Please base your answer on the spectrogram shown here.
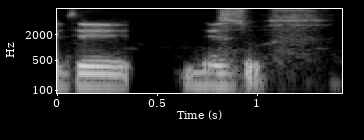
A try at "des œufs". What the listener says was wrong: Les œufs. Des œufs. Le F, on ne le prononce pas.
